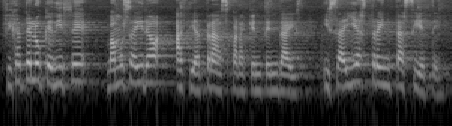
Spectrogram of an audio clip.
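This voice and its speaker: A woman pastor with a Peninsular Spanish accent preaching a sermon dramatically and emphatically, sometimes rising to shouts. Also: on the high side, brisk, big-room sound. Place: church sanctuary.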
